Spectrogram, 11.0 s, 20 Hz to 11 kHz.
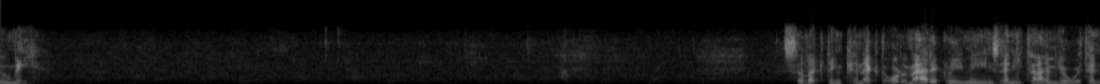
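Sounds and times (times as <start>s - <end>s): low steady hum: 0.0s - 11.0s
computer mouse clicks: 3.2s - 3.5s.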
